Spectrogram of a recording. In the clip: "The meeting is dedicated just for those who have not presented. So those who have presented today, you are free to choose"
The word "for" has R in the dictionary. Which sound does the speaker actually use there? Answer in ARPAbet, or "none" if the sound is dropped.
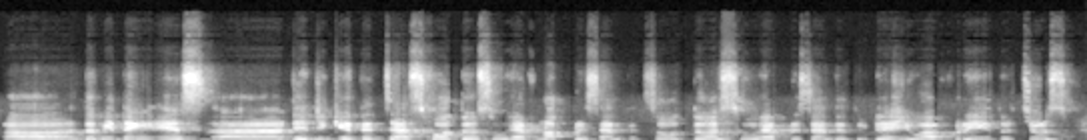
R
